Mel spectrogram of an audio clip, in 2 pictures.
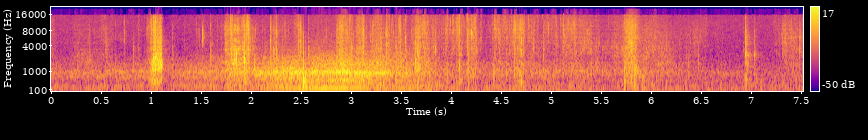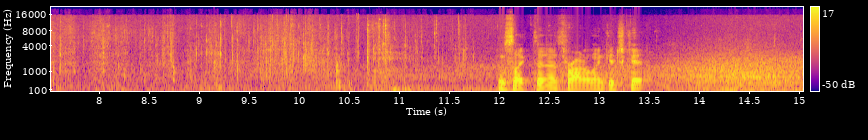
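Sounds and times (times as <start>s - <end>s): packaging crinkling and rustling: 0.1s - 11.9s.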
